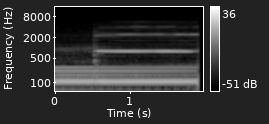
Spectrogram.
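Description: The band's final chord ringing out through the amps as a steady low drone after the drums and vocals stop. About half a second in, a steady high feedback tone joins it, and both cut off abruptly at the very end.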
